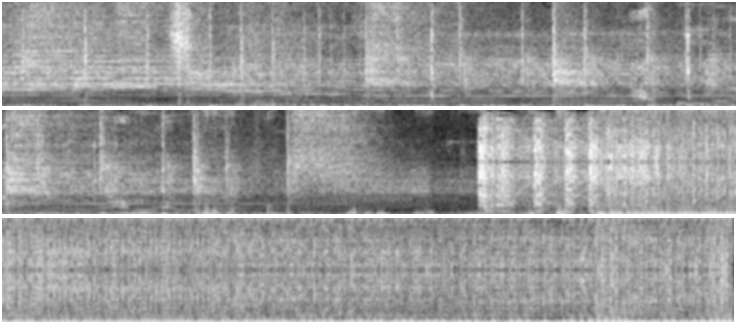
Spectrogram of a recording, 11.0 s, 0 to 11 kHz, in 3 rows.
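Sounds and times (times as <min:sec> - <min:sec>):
motorcycle electric starter cranking: 0:06.0 - 0:07.2
motorcycle engine idling: 0:06.1 - 0:11.0.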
